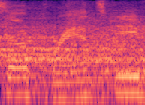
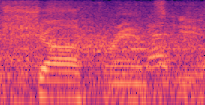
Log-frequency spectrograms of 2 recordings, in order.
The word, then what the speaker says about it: Safransky: It is pronounced Safransky, but in Poland back in the old days they said Shafransky.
